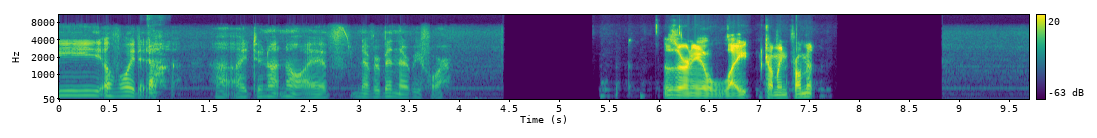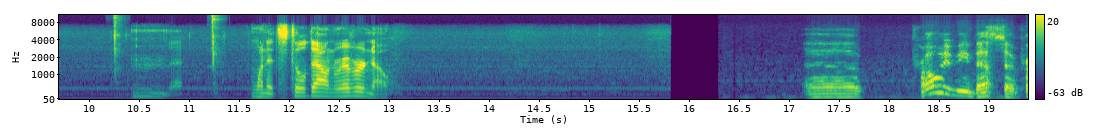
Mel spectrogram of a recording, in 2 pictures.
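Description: Several men talk in turns over an online call, heard through headset microphones.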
